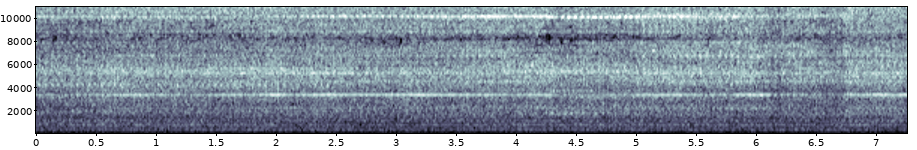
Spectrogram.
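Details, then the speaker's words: Bandsaw, new and still being dialed in, cutting along a curved line after relief cuts: steady bright hiss of the blade through wood, no slowing or labouring; normal bandsaw cutting without bogging. "Okay, so now I've made my relief cuts. Now I'm going to cut along that line."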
